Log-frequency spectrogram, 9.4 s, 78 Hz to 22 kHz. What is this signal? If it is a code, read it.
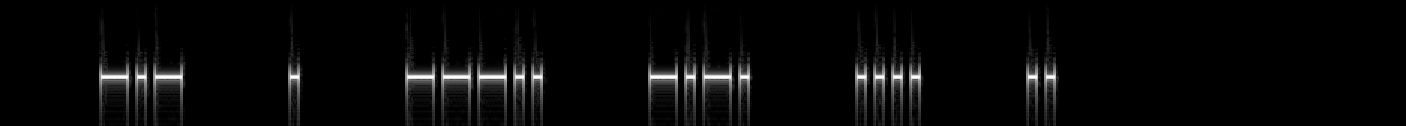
Morse code, heard as a keyed tone, about 21 wpm, spaced as for 9 wpm, 700 Hz. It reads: KE8CHI
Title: USA Call Signs - 6 Characters - 4x Character Spacing - 20wpm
